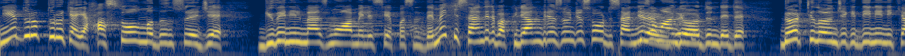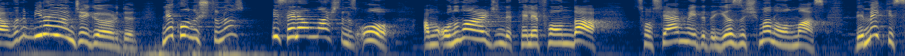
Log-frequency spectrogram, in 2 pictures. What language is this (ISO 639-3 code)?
tur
